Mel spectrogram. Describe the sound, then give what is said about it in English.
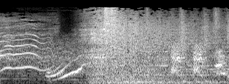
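A dog gives a rising, whiny yelp, then breaks into loud barking over a dense, noisy background, with no one talking, in the film Finch starring Tom Hanks, coming to Apple TV. “Robots must protect dog.”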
